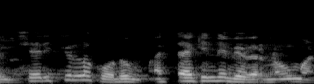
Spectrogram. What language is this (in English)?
Malayalam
